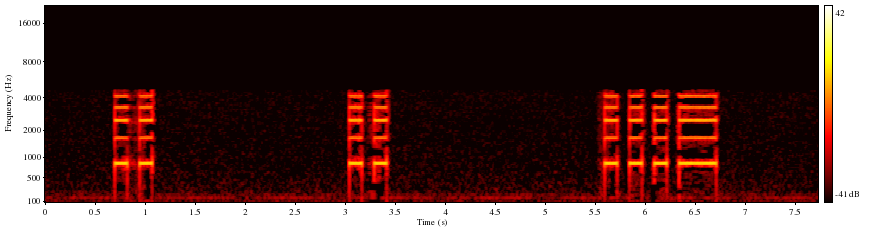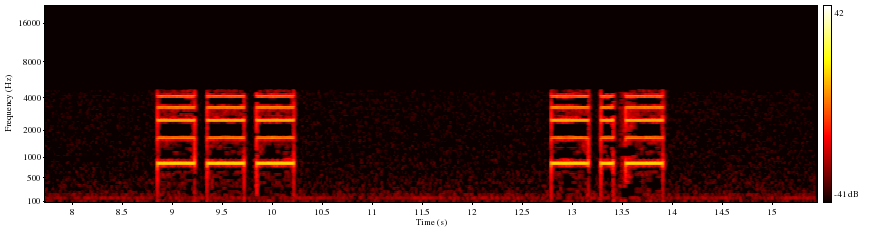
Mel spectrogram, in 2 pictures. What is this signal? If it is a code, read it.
Morse code, heard as a keyed tone, about 10 wpm, spaced as for 3 wpm, 830 Hz. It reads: IIVOK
